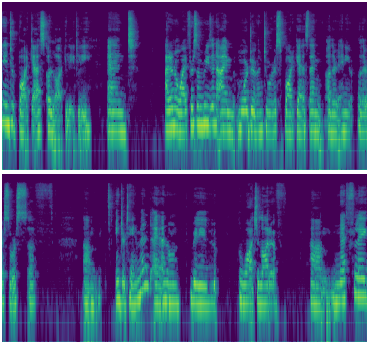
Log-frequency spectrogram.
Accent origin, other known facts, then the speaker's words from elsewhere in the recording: Nepal; first language Nepali; English is a second language; moved away as an adult; now in United States; I moved from Nepal, which is a small South Asian country.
